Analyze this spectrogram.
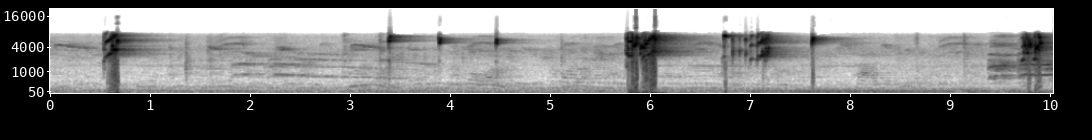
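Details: Lovebird of fighter type uttering ngetik chirps as a lure for ngekek; loud harsh shrieks separated by several seconds, with short thin high chirps between them.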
